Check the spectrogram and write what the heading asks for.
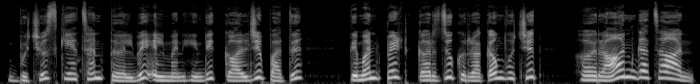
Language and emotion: Kashmiri, surprised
